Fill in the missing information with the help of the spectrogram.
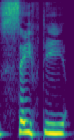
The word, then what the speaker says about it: SAEFTY: The group is called Safety Ottawa. That's spelled S-A-E-F-T-Y, and it stands for Support and Education for Trans Youth.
